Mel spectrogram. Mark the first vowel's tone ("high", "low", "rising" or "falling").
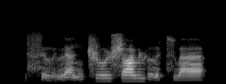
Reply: low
